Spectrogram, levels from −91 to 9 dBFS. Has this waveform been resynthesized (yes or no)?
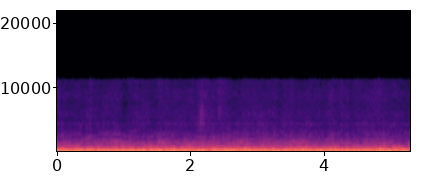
yes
